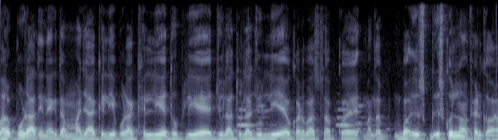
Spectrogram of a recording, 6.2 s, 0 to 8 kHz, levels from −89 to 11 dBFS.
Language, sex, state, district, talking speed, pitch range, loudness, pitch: Maithili, male, Bihar, Madhepura, 220 wpm, 115-125 Hz, -16 LUFS, 120 Hz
